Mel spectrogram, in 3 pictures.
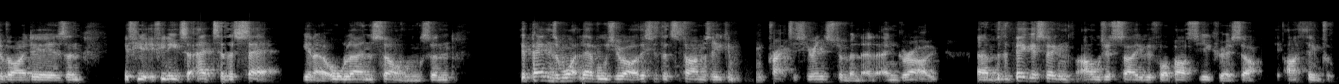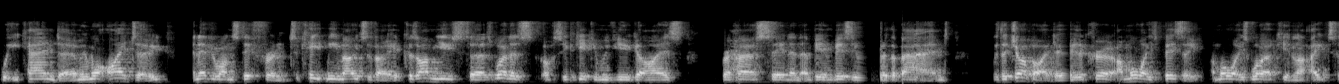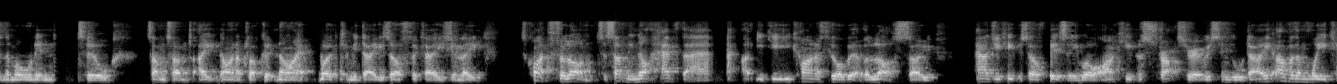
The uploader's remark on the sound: Because at this time the UK are on lockdown, we cannot meet in person to discuss this topic, so we have used Skype to help us bring this podcast to you, so we apologise for the audio quality.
